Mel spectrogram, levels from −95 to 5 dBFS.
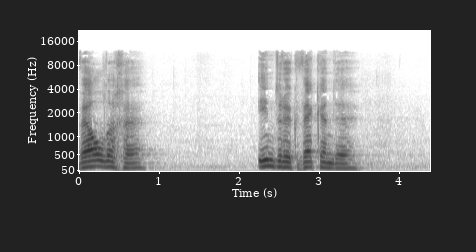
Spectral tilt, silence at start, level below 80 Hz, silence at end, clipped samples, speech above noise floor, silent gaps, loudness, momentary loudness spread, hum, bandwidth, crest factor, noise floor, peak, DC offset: -6.5 dB/octave; 0 s; -66 dBFS; 0.9 s; under 0.1%; 41 dB; none; -24 LUFS; 13 LU; none; 12.5 kHz; 18 dB; -64 dBFS; -6 dBFS; under 0.1%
